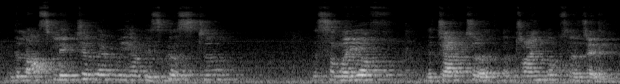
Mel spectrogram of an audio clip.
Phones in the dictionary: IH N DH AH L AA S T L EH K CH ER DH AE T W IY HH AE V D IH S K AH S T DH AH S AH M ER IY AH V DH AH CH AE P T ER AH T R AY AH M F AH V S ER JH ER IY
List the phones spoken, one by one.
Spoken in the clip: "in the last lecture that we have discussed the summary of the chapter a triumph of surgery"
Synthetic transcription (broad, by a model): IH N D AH L AA S T L EH K CH ER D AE T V IY HH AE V D IH S K AH S T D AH S AH M ER IY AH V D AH CH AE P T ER AH T R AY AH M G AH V S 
